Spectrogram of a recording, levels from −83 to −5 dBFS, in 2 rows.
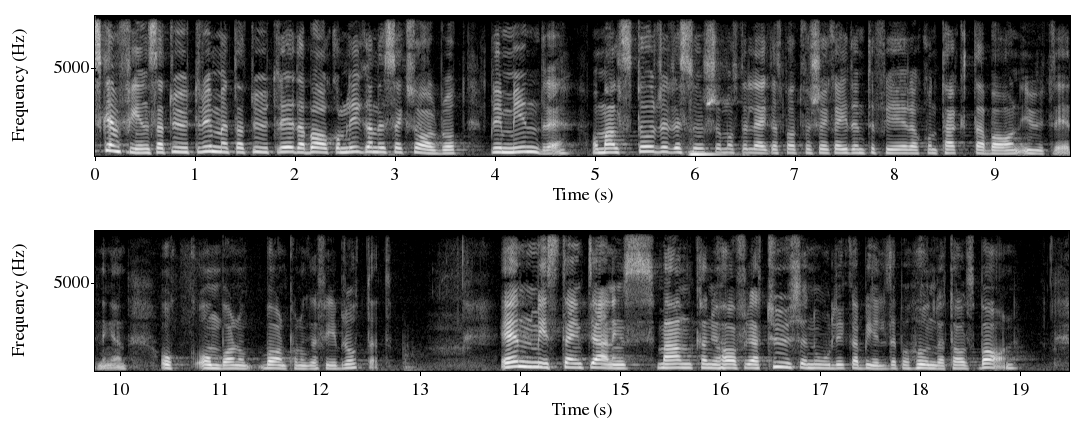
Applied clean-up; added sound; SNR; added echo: none; none; none; none.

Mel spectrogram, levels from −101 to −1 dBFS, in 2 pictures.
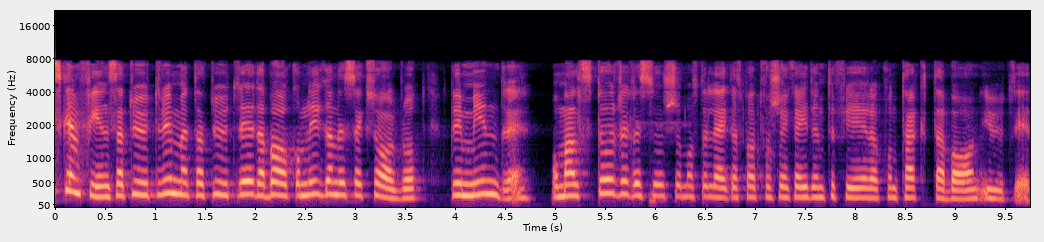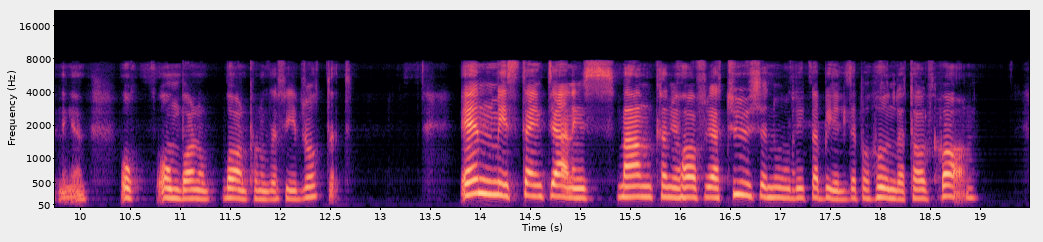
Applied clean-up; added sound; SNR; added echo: neural mask model DeepFilterNet 3.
